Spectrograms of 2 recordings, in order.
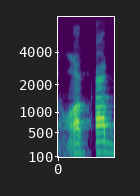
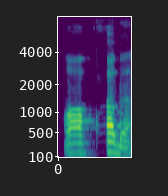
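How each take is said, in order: First: ওয়াকাব with a light front k; ওয়াকাব with kaf instead of qaf; mistaken kaf. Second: ওয়াকাব with a heavy back qaf; correct qaf. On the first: Retold or imitated. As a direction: show the wrong ওয়াকাব, thin k. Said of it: "যাতে না হয়". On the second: Shown as a demonstration. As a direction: model ওয়াকাব, rounded and heavy. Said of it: "ওয়াকাব যাতে না হয়".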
